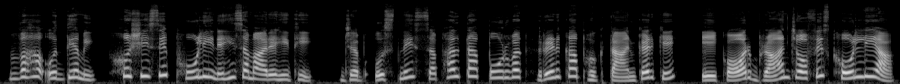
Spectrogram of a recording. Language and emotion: Hindi, happy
